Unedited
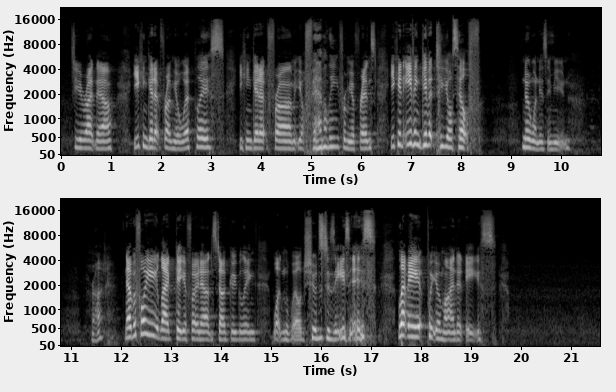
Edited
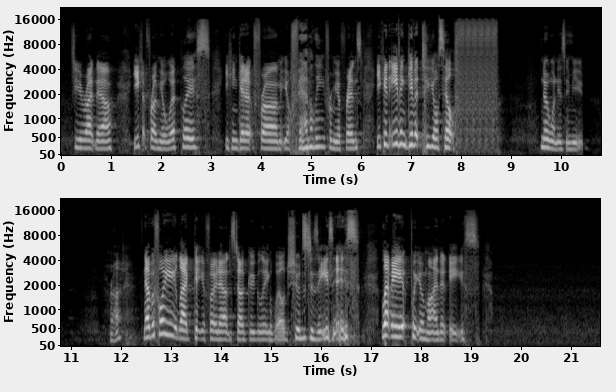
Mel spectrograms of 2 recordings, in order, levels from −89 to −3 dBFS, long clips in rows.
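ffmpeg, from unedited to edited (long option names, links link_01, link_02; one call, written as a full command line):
ffmpeg -i in.wav -filter_complex "[0:a]asplit=10[link_01][link_02][link_03][link_04][link_05][link_06][link_07][link_08][link_09][link_10];[link_01]atrim=end=1.632[link_11];[link_02]atrim=start=1.908:end=8.362[link_12];[link_03]atrim=start=8.228:end=8.362[link_13];[link_04]atrim=start=8.228:end=8.362[link_14];[link_05]atrim=start=8.228:end=8.362[link_15];[link_06]atrim=start=8.228:end=8.362[link_16];[link_07]atrim=start=8.228:end=10.06,asetpts=PTS-STARTPTS,afade=type=out:start_time=1.828:duration=0.004:curve=hsin[link_17];[link_08]atrim=start=10.06:end=13.15,asetpts=PTS-STARTPTS,afade=type=in:duration=1.42,afade=type=out:start_time=3.086:duration=0.004:curve=hsin:silence=0.141254[link_18];[link_09]atrim=start=13.15:end=14.602,asetpts=PTS-STARTPTS,afade=type=in:duration=0.27:silence=0.141254[link_19];[link_10]atrim=start=15.298[link_20];[link_11][link_12]acrossfade=duration=0.004:curve1=hsin:curve2=hsin[link_21];[link_21][link_13]acrossfade=duration=0.004:curve1=hsin:curve2=hsin[link_22];[link_22][link_14]acrossfade=duration=0.004:curve1=hsin:curve2=hsin[link_23];[link_23][link_15]acrossfade=duration=0.004:curve1=hsin:curve2=hsin[link_24];[link_24][link_16]acrossfade=duration=0.004:curve1=hsin:curve2=hsin[link_25];[link_17][link_18][link_19]concat=n=3:v=0:a=1[link_26];[link_25][link_26]acrossfade=duration=0.004:curve1=hsin:curve2=hsin[link_27];[link_27][link_20]acrossfade=duration=0.004:curve1=hsin:curve2=hsin" out.wav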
